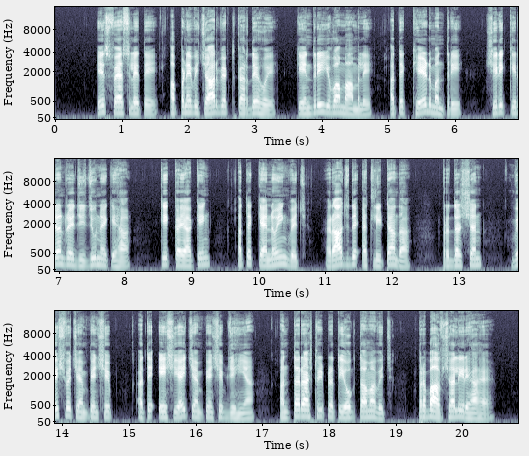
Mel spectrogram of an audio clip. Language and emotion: Punjabi, neutral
